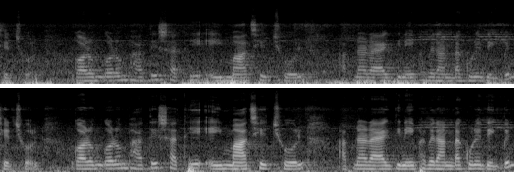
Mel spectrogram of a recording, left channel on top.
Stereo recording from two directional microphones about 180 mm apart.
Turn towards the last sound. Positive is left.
turn(degrees=-45)  # may be behind; listen again after turning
